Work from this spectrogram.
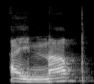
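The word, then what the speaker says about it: ענב: The symbol is pronounced as Ainab in the Hebrew.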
